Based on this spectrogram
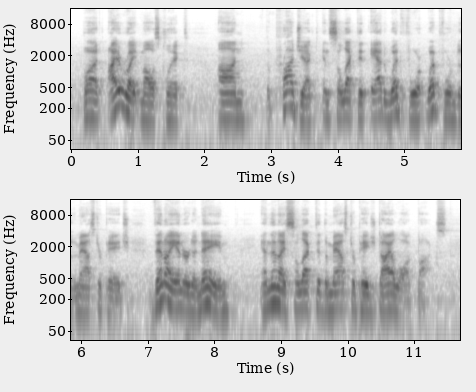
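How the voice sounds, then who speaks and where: A man's medium-pitched voice comes through with audible echo from the room. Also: ordinary pitch variation, moderate pace. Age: 60s. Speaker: college instructor. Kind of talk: lecture. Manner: casual, off the cuff.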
